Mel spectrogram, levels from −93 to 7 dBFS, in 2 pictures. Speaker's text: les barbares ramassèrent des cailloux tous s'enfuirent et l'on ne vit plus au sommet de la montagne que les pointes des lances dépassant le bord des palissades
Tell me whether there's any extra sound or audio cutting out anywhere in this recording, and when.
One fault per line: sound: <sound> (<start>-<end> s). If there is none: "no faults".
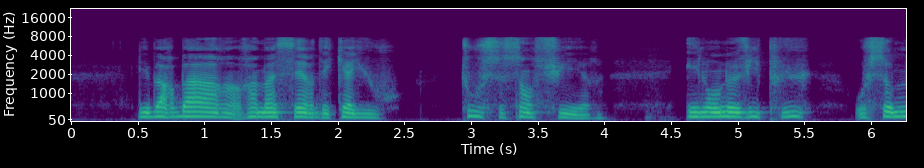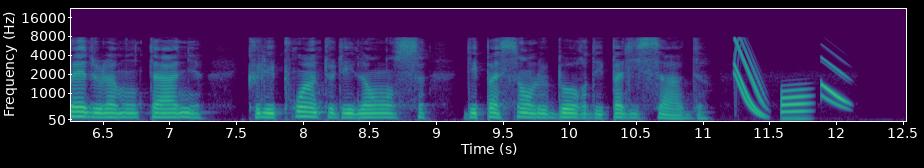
sound: chirp (11.2-12.1 s)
